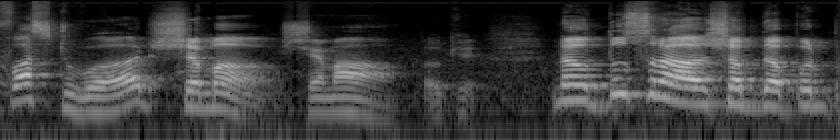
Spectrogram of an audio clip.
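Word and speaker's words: שְׁמַע: ये तीनों अक्षर को कैसा प्रोनाउंस करेंगे we pronounce the three letters शमा शमा शमा करके बोलना है वी प्रोनाउंस इट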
